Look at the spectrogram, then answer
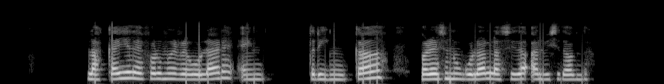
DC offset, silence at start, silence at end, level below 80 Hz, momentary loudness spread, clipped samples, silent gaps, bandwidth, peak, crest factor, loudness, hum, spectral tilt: under 0.1%; 0.9 s; 0.75 s; -54 dBFS; 11 LU; under 0.1%; 2.75-3.09 s, 4.11-4.20 s; 7.2 kHz; -2 dBFS; 16 dB; -17 LUFS; none; -5.5 dB/octave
